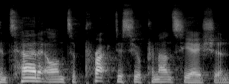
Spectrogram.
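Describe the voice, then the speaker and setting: A man's normal speaking voice, medium in pitch and at a fairly quick pace. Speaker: app co-founder demonstrating language app. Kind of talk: tutorial.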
